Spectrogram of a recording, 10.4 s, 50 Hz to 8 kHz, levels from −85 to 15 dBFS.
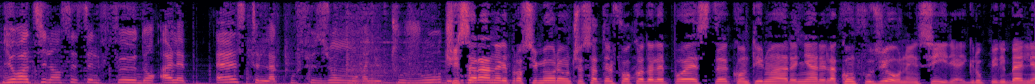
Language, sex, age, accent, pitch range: Italian, male, 30-49, native, 115-165 Hz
